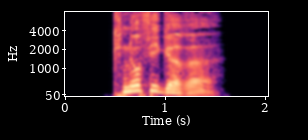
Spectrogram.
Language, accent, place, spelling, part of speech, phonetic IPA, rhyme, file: German, Germany, Berlin, knuffigere, adjective, [ˈknʊfɪɡəʁə], -ʊfɪɡəʁə, De-knuffigere.ogg
- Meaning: inflection of knuffig: 1. strong/mixed nominative/accusative feminine singular comparative degree 2. strong nominative/accusative plural comparative degree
